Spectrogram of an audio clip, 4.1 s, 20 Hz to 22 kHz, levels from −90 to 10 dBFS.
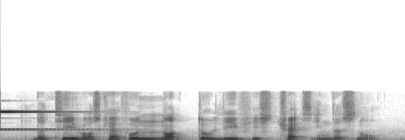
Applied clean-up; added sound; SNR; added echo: none; Bicycle bell; 7 dB; none.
